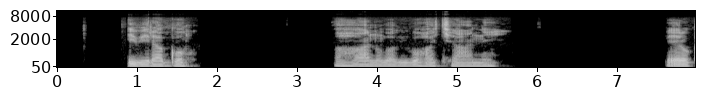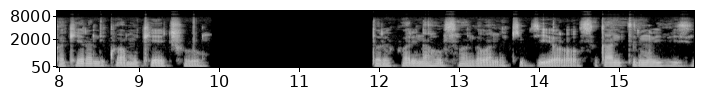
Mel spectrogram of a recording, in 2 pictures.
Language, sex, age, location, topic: Kinyarwanda, female, 18-24, Musanze, finance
